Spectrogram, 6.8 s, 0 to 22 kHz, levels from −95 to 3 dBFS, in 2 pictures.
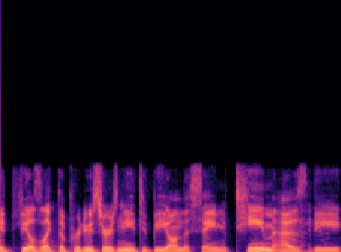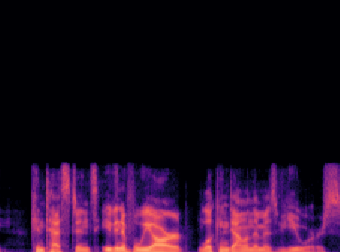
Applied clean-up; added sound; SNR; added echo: neural mask model DeepFilterNet 3.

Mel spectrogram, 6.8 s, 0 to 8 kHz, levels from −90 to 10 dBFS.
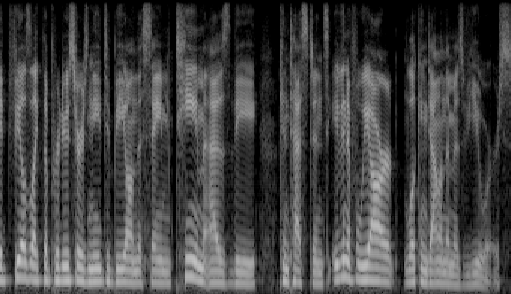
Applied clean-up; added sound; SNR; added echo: none; none; none; none.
